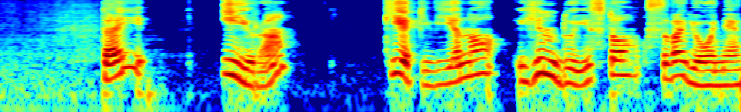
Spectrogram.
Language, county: Lithuanian, Vilnius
